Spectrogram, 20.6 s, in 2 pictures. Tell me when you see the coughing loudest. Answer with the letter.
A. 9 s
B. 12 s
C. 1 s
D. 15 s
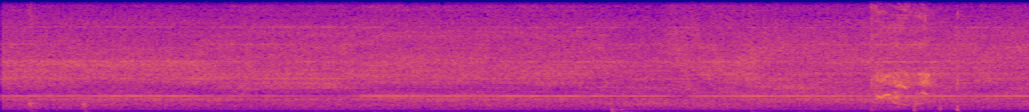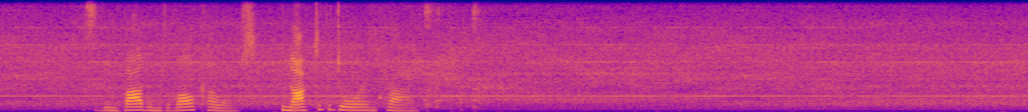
A.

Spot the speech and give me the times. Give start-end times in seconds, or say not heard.
11.2-14.9.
